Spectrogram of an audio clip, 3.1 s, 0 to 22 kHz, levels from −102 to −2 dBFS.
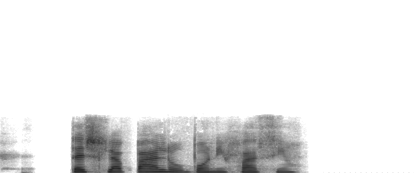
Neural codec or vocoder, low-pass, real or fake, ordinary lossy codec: autoencoder, 48 kHz, 32 numbers a frame, DAC-VAE, trained on Japanese speech; 7.2 kHz; fake; AAC, 48 kbps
